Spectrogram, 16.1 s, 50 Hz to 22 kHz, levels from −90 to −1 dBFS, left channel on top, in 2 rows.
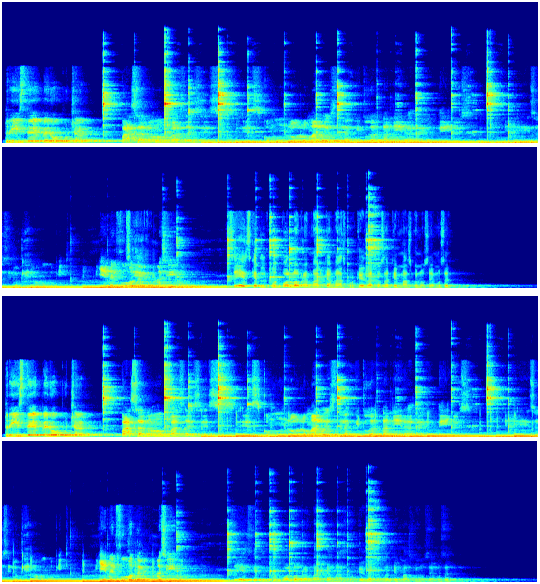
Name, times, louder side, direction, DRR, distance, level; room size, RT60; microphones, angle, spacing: voice 1, 0.0-1.3 1.8-7.0 7.5-9.0 9.4-10.9, right 2 dB, 40° right, 3 dB, 1.0 m, -31 dB
sound 1, 0.6-0.8 1.2-2.2 2.4-3.9 4.2-4.8 5.0-7.9 8.3-8.7 9.1-11.5 11.8-13.7, left 1 dB, ahead, 0.5 m, -30 dB
sound 2, 3.0-11.4, right 4 dB, 75° right, 0.4 m, -26 dB
voice 2, 10.0-10.4 11.4-14.8, left 4 dB, 90° left, 11 dB, 0.5 m, -34 dB
6.8 x 5.1 x 5.3 m, 2.4 s
head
